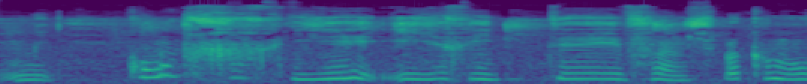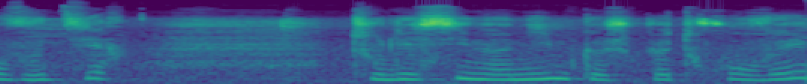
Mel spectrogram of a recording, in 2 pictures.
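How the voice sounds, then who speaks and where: A woman in a personal vlog, talking to viewers in a halting way, stammering and restarting her sentences. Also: fairly high pitch, warm tone, slight background noise. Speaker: vlogger.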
